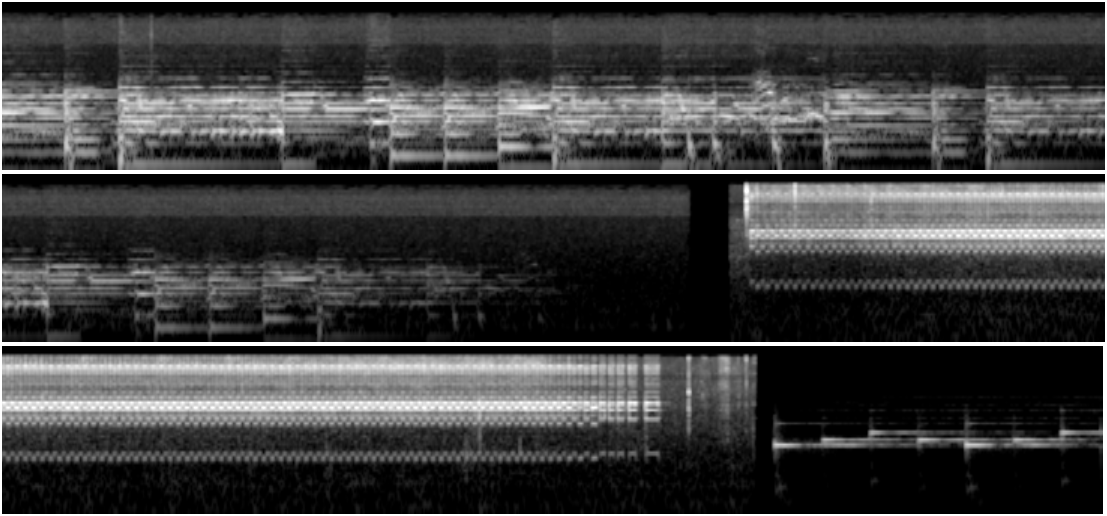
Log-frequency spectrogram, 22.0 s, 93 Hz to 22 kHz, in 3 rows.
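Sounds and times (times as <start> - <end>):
soft music: 0.0 - 10.9, 19.9 - 22.0
electronic bite alarm tone: 12.3 - 19.2.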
